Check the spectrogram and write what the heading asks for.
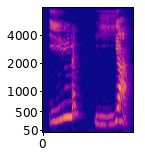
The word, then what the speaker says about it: il y a: Звук «и» оказался рядом с другим гласным звуком. И тогда он, как я говорю, съеживается до звука «е». И получается, что нужно это произносить «илья».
